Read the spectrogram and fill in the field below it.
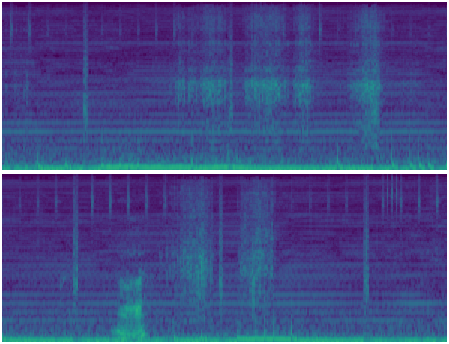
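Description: Electric hair clipper cutting a short low fade, a steady close mains-type buzz held throughout, with brief shifts in pitch as the blade moves and someone speaking faintly at moments.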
